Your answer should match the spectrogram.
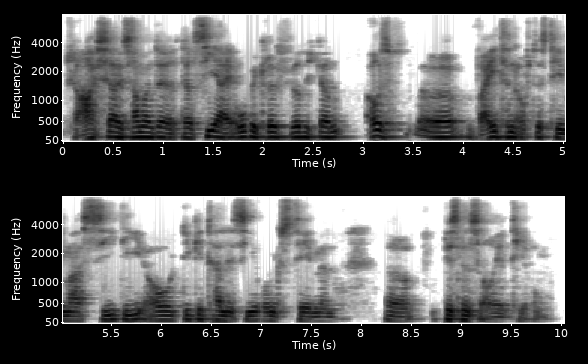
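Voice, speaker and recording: Swabian guy in his 60s, low gravelly voice, relaxed and hesitant, kinda muffled lo-fi audio. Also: measured pace. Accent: Swabian German. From Reutlingen, southern Germany. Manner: relaxed, with frequent hesitations and restarts. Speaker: interview guest, interim executive. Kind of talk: conversational interview answers.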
